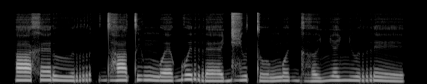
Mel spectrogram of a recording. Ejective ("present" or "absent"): absent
